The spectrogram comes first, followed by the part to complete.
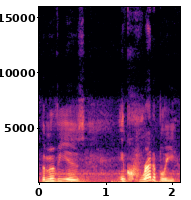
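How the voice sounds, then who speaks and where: A man giving a casual, emphatic movie review as a video host while walking on a treadmill, halting and repeating himself for stress. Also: sits high, lively intonation. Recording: clear treadmill motor and footstep noise. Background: treadmill noise.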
